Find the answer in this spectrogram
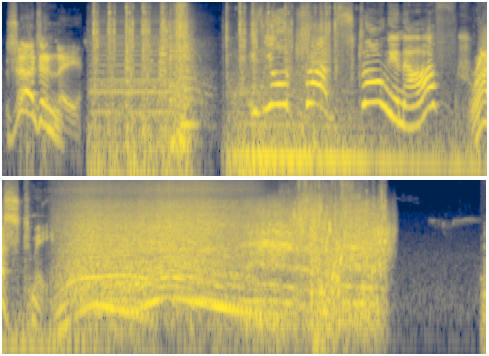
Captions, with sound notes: Certainly. -Is your truck strong enough? -Trust me. (REVS ENGINE)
